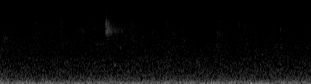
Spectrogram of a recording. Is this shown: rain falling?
yes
